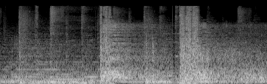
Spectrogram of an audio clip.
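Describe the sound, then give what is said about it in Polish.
Two loud explosive blasts about a second apart, each a broad roaring burst that lingers, over a low rumbling backdrop of gunfire-like activity outdoors in the Indian city of Jammu, with missiles seen flying across the sky during Pakistani attacks. “W indyjskim mieście Jammu słychać eksplozję, a na niebie widać przelatujące pociski.”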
